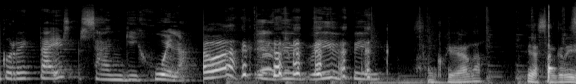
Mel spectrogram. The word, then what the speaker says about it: sanguijuela: Sanguinea. Ay, Uy, qué difícil. La pronunciación correcta es sanguijuela.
